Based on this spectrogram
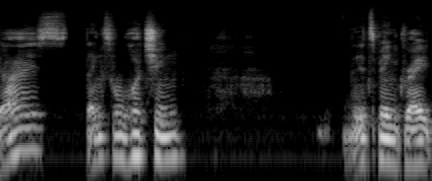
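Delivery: tired voice with frequent pauses. A video maker signs off to his viewers, tired, pausing a lot. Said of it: "I'm just pausing a lot because I'm tired".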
